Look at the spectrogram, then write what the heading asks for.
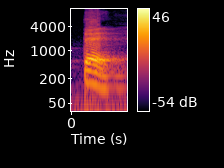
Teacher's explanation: साडे जिहड़ी जीभ दा नोक है वो साडी जीभ दी नोक साडे उतले दंदां नाल छूंदी है, टच करती है, ते वापस फिर जीभ उथों हटण तो बाद ही तै दा उच्चारण हुंदा है। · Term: तै वर्ग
